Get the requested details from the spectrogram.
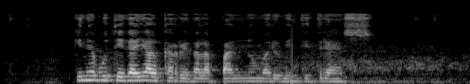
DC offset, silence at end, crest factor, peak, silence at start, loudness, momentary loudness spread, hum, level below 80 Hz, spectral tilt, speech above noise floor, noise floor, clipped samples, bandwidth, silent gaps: under 0.1%; 0.3 s; 18 dB; -6 dBFS; 0.75 s; -24 LUFS; 13 LU; none; -54 dBFS; -5 dB/octave; 34 dB; -57 dBFS; under 0.1%; 11.5 kHz; none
